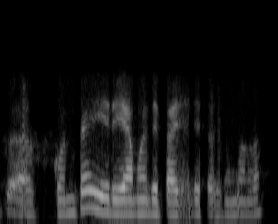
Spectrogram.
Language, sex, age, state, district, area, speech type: Marathi, male, 18-30, Maharashtra, Ahmednagar, rural, conversation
